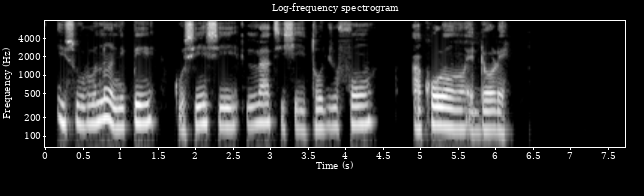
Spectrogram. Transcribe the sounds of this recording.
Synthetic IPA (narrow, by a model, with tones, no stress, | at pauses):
i˨so˨ɾo˨˧˦nãː˦˨nĩ˨˦k͡pe˦ | ko˨se˨˦ʃe˧la˦tʰi˧ʃe˧i˨tɔ˧˦d͡ʒu˦fũ˦ | a˧kʰo˦ɾɔ̃˦˧ɛ̰˨dɔ˨˦ɾɛ˦˨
